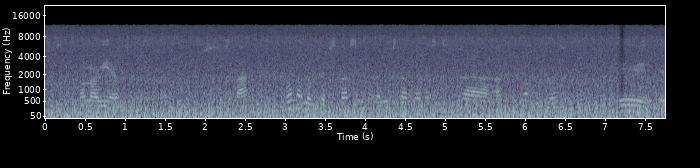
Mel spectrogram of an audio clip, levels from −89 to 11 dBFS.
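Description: A speech recording in which the talker's level dips briefly at 0.16, 1.25, 2.0, 2.28 and 5.22 s, each dip lasting only tens of milliseconds and pulling the sound down by around 10 dB (less at 5.22 s). This is likely speech suppressed in double talk, where an echo canceller mistook the talker for loudspeaker echo and turned both down.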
